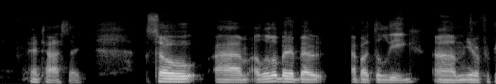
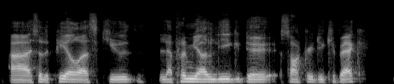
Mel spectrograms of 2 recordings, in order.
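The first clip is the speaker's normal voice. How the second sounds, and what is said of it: Put-on French accent. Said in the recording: “that's my best French accent.”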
